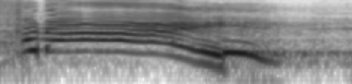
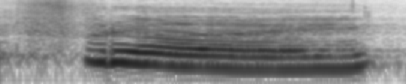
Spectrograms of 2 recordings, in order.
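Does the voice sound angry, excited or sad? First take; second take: excited; sad. First: It is said in an excited tone. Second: It is said in a sad tone.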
